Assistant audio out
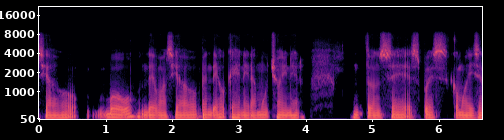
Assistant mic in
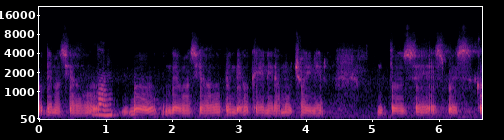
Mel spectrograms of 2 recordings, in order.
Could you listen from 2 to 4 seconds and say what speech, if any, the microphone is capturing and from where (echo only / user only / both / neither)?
echo only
